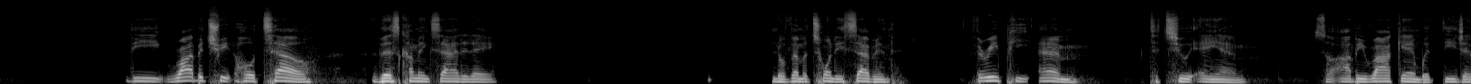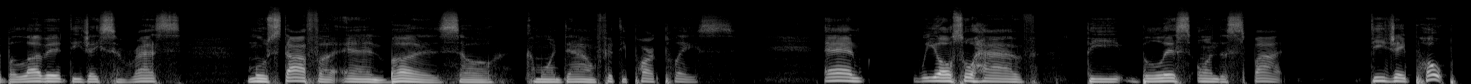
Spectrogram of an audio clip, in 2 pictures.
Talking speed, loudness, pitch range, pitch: 90 wpm, -26 LUFS, 110-140 Hz, 130 Hz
